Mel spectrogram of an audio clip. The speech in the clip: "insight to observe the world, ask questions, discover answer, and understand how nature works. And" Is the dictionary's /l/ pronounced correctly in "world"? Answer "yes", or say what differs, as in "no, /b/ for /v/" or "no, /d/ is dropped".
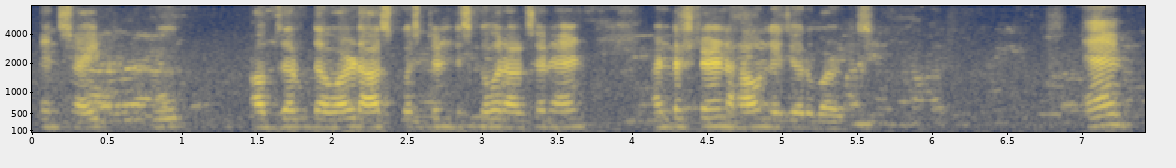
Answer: no, /l/ is dropped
